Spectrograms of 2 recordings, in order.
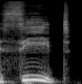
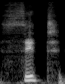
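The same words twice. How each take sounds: First: સીટ with a long ee, as in seat; long vowel. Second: સિટ with a short, quick i; short vowel. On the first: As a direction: stretch the ee in સીટ. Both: Shown as a demonstration. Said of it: "આ બંનેમાં ફરક છે".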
